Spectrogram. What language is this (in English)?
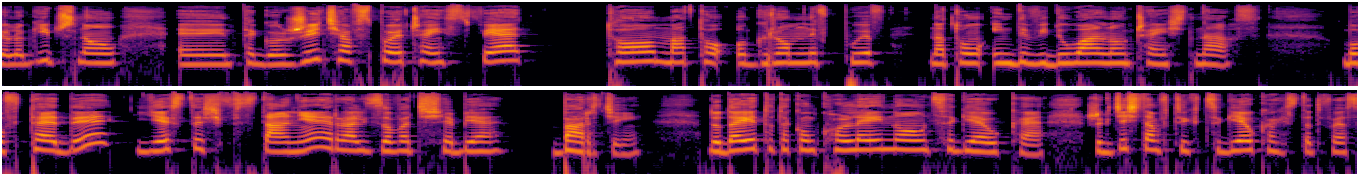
Polish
